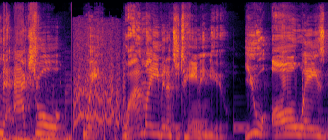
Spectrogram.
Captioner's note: record scratch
